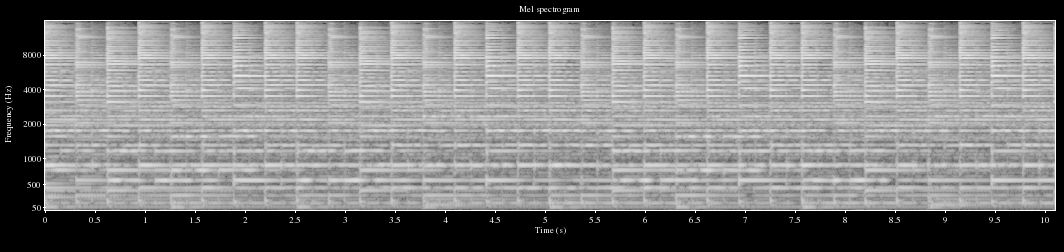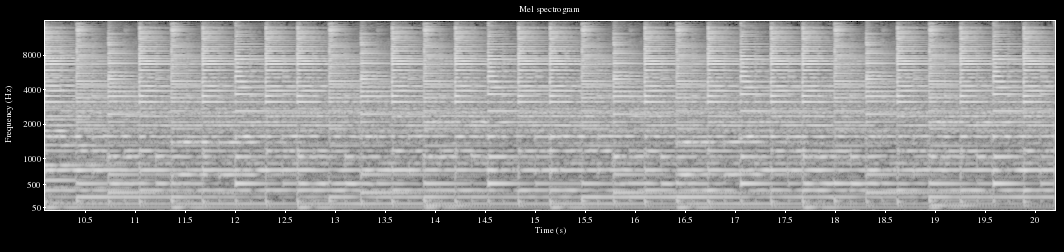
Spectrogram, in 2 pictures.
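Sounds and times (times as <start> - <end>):
interlude music loop: 0.0 - 20.1.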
